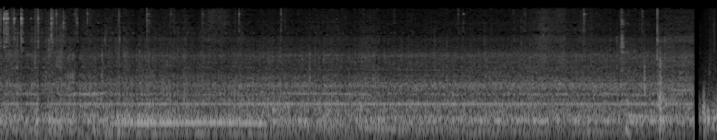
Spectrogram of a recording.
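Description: Steady low engine and road hum heard from inside a moving car's cabin, with a few light clicks and rattles near the start.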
